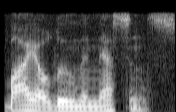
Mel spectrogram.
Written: bioluminescence

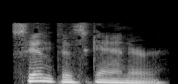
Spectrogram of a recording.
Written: scintiscanner

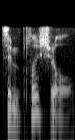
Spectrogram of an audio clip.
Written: simplicial

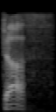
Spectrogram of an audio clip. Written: doth

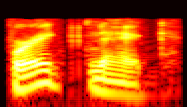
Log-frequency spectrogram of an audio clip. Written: breakneck

